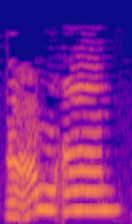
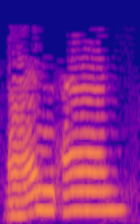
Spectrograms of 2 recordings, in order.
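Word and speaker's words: آلآن: وبعض القبائل العربية غيروا هذه الهمزة الثانية وهي همزة الوصل، أبقوها لم يحذفوها ولكن غيروها ليس بالإبدال وإنما بطريقة أخرى هي التسهيل، هي التسهيل. نطقه هكذا الآن الآن، نعم.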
